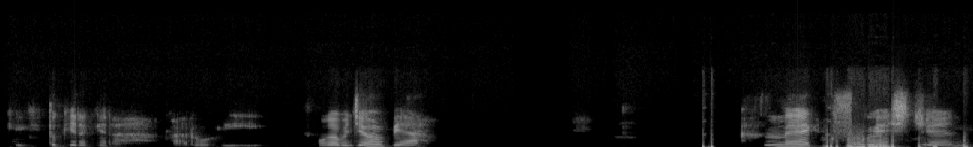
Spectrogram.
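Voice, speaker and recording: A woman's voice: high-pitched, very animated, measured pace, creaky, dark tone, slight background noise. A woman speaker in a webinar, explaining public speaking and voice-over tips with demonstrations. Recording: dull online call audio.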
